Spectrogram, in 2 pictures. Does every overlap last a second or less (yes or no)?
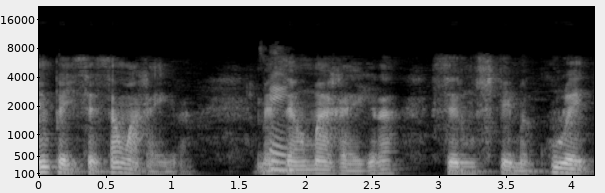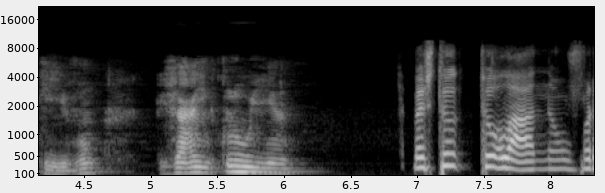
yes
